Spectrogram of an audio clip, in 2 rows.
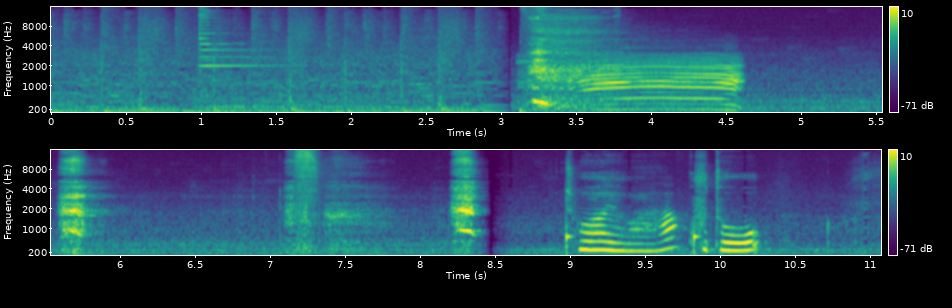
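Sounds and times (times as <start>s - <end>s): intro music: 0.0s - 3.1s.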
